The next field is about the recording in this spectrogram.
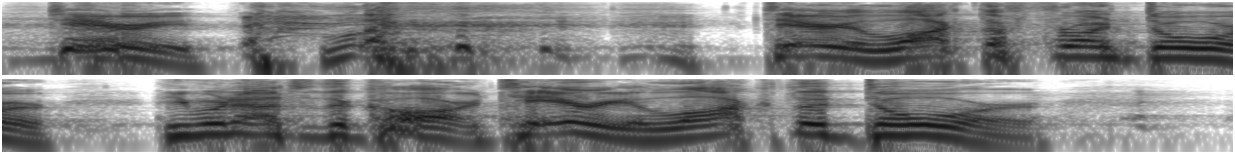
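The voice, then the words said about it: Bad imitation of another person's voice. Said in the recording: “It's not even how your parents sound at all... Not even close. It's such a terrible impression. It's a bad Tim impression.”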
